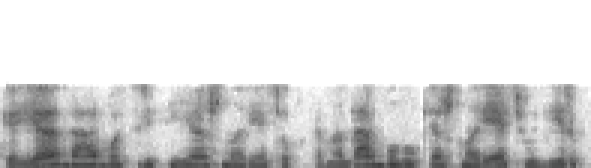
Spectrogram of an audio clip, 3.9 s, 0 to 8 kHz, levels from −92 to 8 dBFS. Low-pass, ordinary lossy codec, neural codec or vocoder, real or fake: 7.2 kHz; AAC, 16 kbps; none; real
